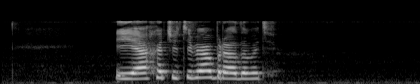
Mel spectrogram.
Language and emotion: Russian, positive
